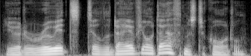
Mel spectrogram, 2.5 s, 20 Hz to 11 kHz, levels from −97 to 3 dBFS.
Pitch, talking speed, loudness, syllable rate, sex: 110 Hz, 260 wpm, -16 LUFS, 5.1 syllables/s, male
